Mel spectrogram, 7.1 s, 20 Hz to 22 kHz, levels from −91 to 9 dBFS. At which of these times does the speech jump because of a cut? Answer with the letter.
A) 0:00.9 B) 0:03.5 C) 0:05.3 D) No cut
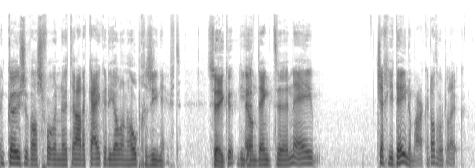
D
